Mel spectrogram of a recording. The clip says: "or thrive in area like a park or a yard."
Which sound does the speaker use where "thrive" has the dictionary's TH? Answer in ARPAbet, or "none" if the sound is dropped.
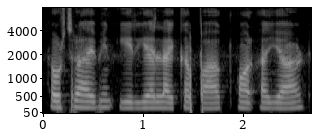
S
